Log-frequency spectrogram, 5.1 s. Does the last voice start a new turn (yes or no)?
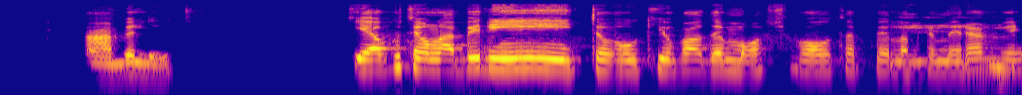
yes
